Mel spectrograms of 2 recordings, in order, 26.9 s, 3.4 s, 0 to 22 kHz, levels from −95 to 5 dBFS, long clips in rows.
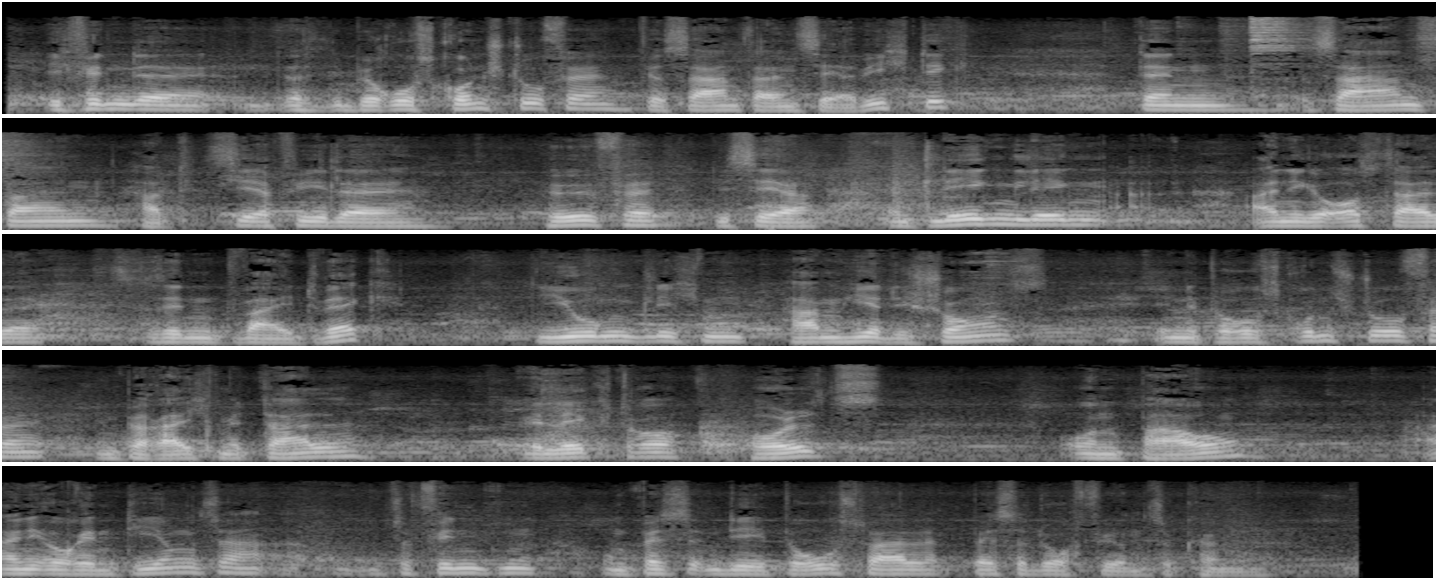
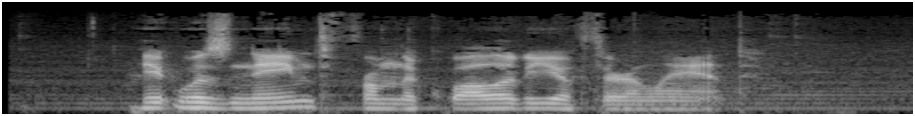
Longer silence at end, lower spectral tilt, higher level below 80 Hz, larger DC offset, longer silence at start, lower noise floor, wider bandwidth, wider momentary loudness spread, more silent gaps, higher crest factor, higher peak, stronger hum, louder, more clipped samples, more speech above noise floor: second, 0.3 s vs 0.55 s; first, -6 dB/octave vs -3.5 dB/octave; about the same, -54 dBFS vs -58 dBFS; neither; second, 0 s vs 0.5 s; second, -44 dBFS vs -49 dBFS; second, 13.5 kHz vs 16 kHz; first, 15 LU vs 8 LU; neither; about the same, 18 dB vs 22 dB; about the same, -4 dBFS vs -2 dBFS; neither; about the same, -23 LUFS vs -22 LUFS; neither; second, 22 dB vs 26 dB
